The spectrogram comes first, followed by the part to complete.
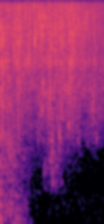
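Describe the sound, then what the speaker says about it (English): Water poured onto a plant from a watering can in the game Wanderstop, a faint, brief splashing trickle with soft drips over about a second. "Can I water this again?"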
